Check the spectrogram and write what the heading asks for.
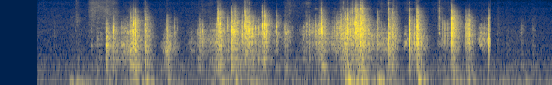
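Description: Smooth black basalt massage stones clacking and knocking against one another as they are handled in a cloth bag and on a towel, many quick clicks from about a second in, stopping near the end.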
